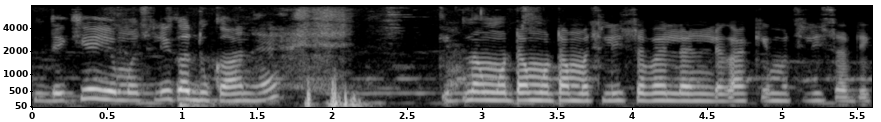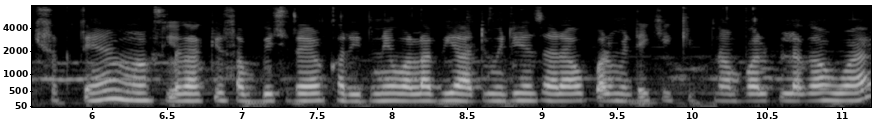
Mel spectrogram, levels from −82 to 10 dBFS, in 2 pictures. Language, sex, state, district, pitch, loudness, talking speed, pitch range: Maithili, female, Bihar, Supaul, 220 Hz, -19 LUFS, 200 wpm, 210-225 Hz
